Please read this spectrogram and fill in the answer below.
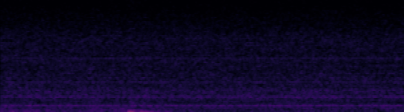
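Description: Steady background hiss of the room and recording during a pause in speech, with one brief faint low sound about half a second in.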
